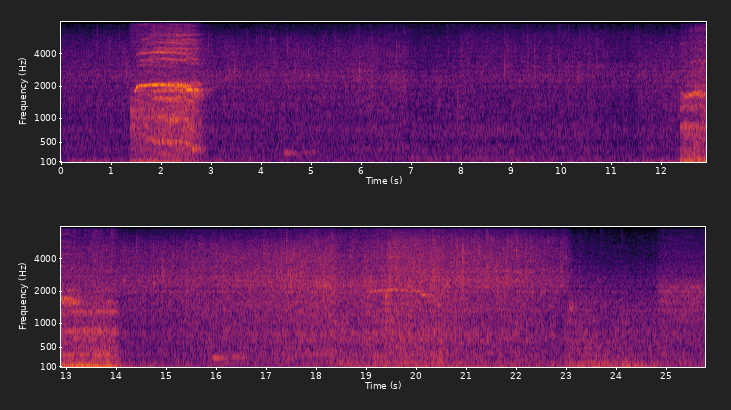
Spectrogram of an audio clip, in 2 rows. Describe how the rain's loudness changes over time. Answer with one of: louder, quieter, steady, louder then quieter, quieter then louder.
louder.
